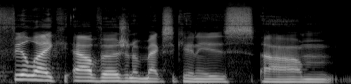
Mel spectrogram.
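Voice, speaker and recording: In an Australian accent, a man talks at a very slow pace with lively intonation on a very clean recording with a silent background. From Australia, Melbourne. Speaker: restaurant and nightlife entrepreneur. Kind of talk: podcast interview. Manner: casual, hesitant with fillers.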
